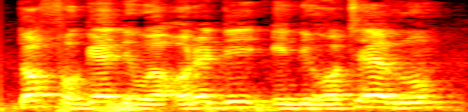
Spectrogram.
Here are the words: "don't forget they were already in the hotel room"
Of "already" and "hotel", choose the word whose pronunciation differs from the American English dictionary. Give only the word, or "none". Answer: none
